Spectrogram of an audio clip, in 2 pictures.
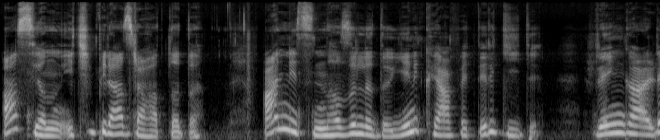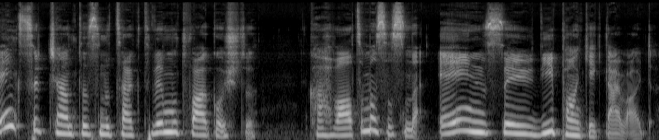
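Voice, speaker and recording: A woman narrating a children's story in an expressive, scripted storytelling style. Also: a little high, measured pace.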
